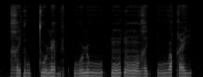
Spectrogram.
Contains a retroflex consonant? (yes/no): yes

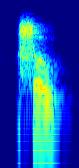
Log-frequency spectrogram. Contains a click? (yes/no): no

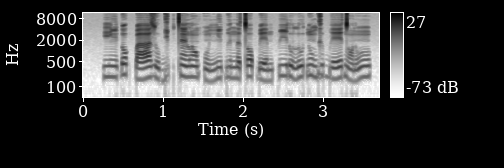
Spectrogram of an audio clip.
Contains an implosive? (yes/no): yes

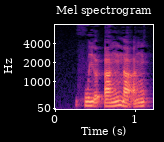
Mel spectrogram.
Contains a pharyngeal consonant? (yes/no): no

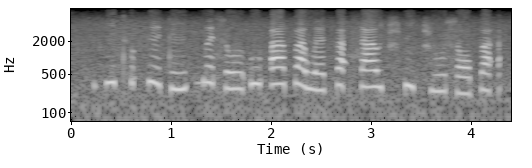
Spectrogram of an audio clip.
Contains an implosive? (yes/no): no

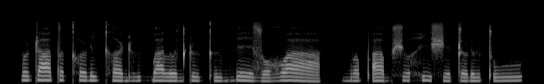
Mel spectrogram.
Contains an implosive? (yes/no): yes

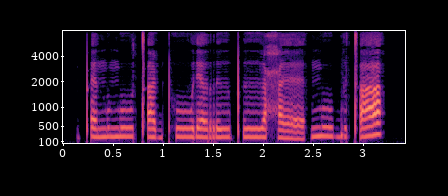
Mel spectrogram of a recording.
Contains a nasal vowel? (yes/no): no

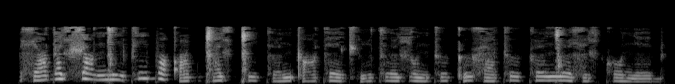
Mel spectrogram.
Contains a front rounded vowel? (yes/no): yes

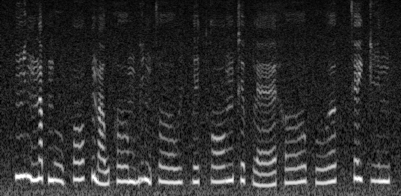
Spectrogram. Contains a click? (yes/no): no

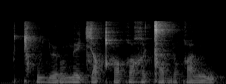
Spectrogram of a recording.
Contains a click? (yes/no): yes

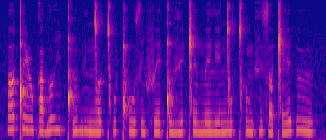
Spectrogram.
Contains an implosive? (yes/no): no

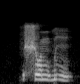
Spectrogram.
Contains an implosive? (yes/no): yes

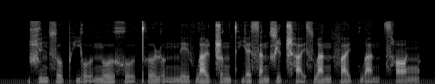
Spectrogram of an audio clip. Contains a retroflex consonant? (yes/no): yes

